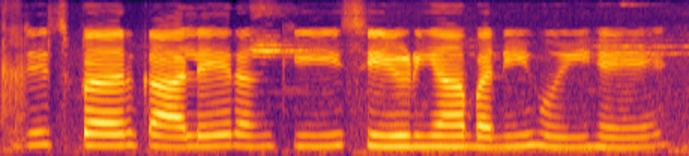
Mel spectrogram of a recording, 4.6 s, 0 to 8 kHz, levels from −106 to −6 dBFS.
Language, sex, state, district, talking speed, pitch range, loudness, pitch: Hindi, female, Madhya Pradesh, Bhopal, 115 wpm, 195-215 Hz, -16 LUFS, 205 Hz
